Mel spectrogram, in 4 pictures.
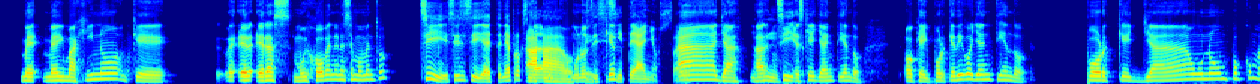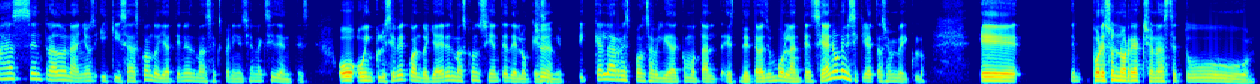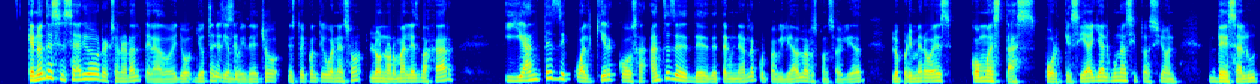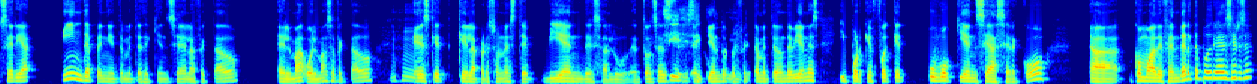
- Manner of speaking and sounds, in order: tapping
- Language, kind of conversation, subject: Spanish, podcast, ¿Qué accidente recuerdas, ya sea en bicicleta o en coche?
